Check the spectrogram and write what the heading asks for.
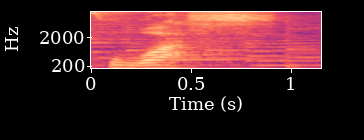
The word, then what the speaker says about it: was: Sua pronúncia é was, was, lembrando que o W tem som de U, o Aleph de um A longo e o S, was, was.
